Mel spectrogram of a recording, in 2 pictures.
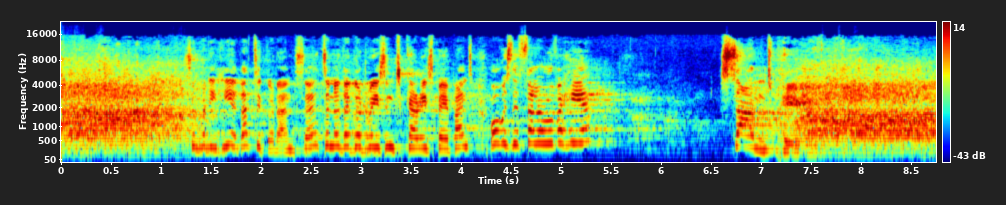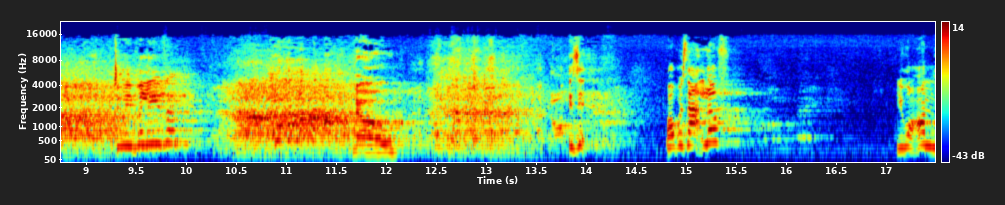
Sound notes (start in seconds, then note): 0.0 audience laughing; 7.2 audience laughing; 11.6 laughs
